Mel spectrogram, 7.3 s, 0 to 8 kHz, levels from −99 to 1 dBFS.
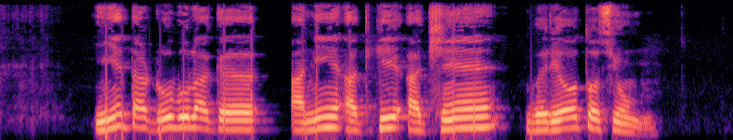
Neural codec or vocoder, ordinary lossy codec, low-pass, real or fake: none; Opus, 64 kbps; 7.2 kHz; real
